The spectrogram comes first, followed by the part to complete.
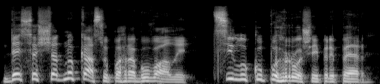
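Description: A man acts out an indignant village mother from a storybook. The voice climbs high and swings widely as she scolds, shouts and wails. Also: sing-song, fairly quick. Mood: wailing indignation.

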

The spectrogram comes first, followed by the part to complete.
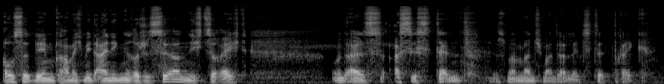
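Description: An actor in a radio drama playing a defensive, self-pitying older man, evasive and dismissive, with a husky, gravelly voice. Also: low voice, normal speed, full character voice. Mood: defensive, reflective. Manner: evasive, dismissive, matter-of-fact. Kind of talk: German radio crime drama acting, interview monologue.

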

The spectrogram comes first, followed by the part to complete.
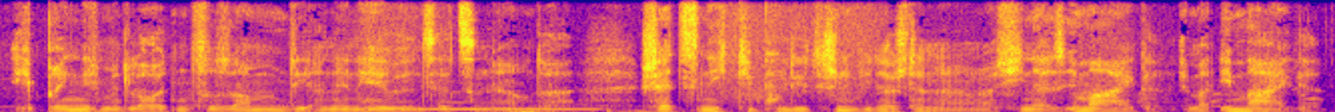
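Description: An actor playing a self-righteous, insistent male politician who gets flustered and halting, in a naturalistic radio crime drama. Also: low voice, fairly bright tone. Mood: persuasive.

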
